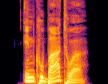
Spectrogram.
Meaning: incubator (apparatus in which weak babies are supported)
- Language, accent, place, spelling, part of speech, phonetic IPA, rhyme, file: German, Germany, Berlin, Inkubator, noun, [ɪnkuˈbaːtoːɐ̯], -aːtoːɐ̯, De-Inkubator.ogg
